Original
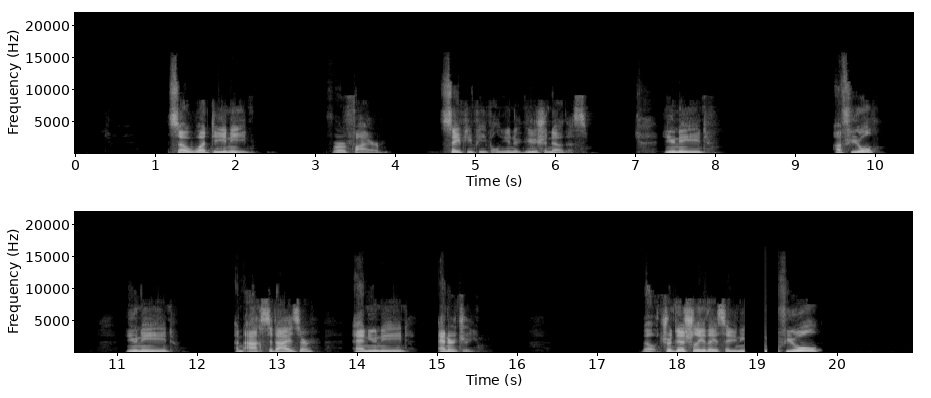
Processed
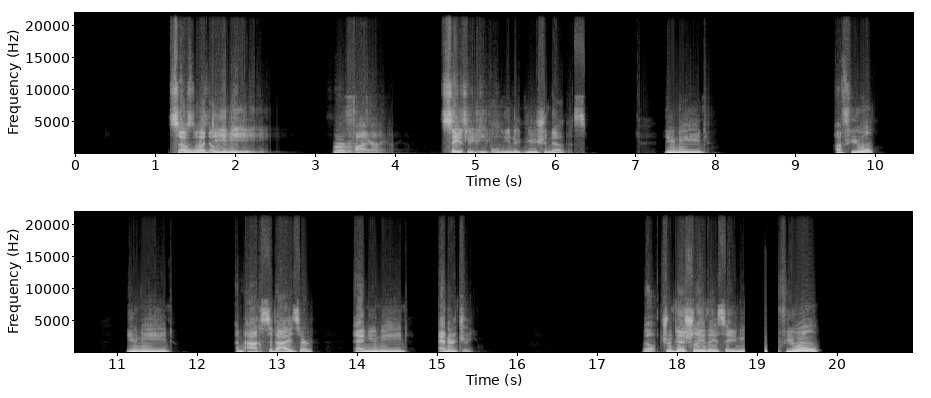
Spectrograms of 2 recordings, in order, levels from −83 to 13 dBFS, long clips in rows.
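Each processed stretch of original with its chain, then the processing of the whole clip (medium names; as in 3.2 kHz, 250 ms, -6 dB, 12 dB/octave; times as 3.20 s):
1.25–5.56 s: backward echo that repeats 101 ms, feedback 46%, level -10 dB + treble shelf 2.2 kHz +8 dB
whole clip: peaking EQ 110 Hz +6.5 dB 1.4 oct; waveshaping leveller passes 3; trim -2.5 dB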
